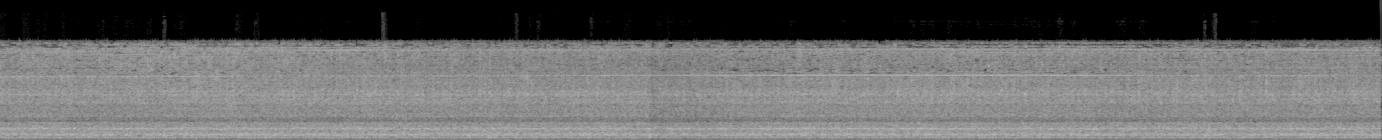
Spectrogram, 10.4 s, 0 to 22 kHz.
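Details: Old Servis Caress 1300 A washing machine, also with a creaky pump, spinning at 1300 rpm: loud steady roar with a rough, gravelly edge through the whole spin; very bad drum bearings.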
